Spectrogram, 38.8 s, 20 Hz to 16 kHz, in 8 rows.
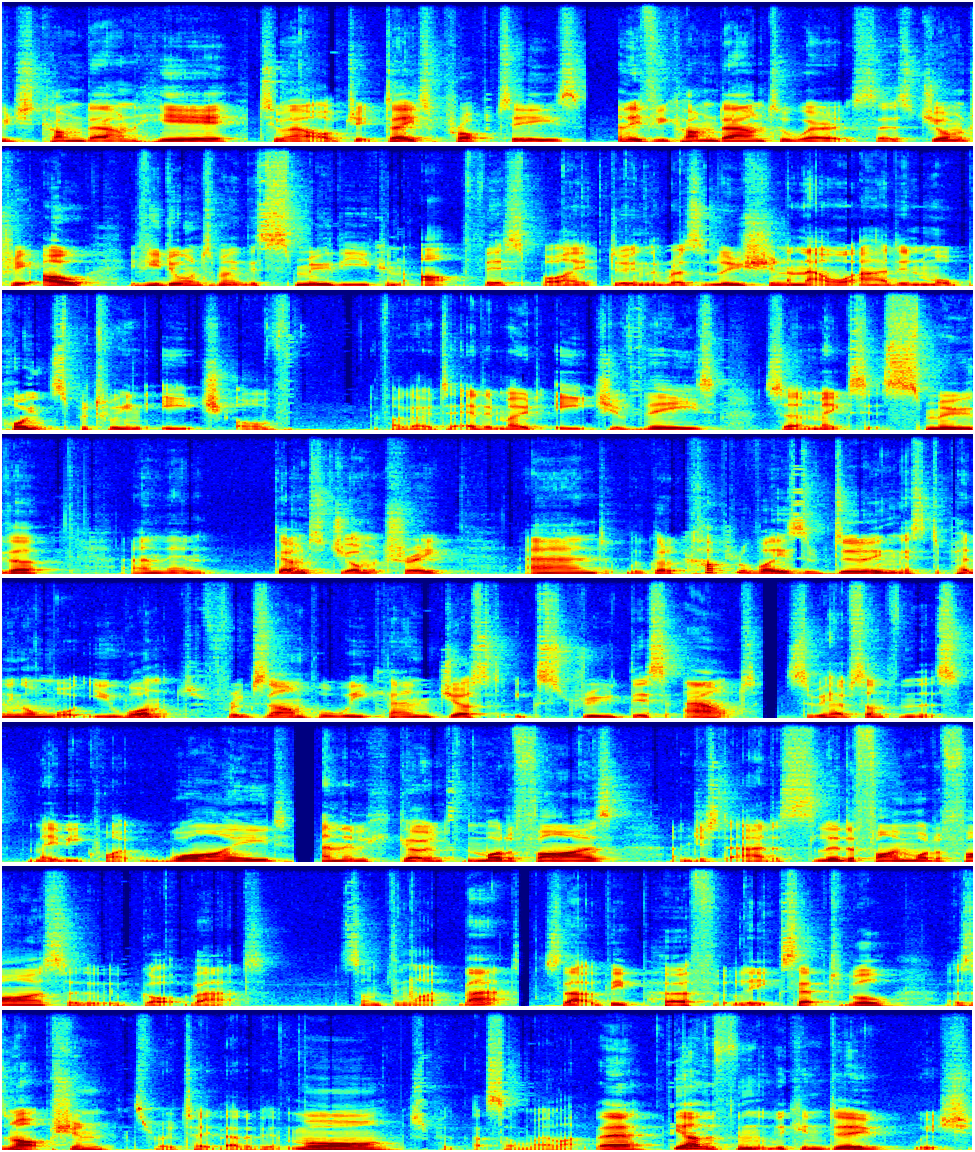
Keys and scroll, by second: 11.2 Tab, 14.5 Tab, 34.5 r, 35.5 g.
